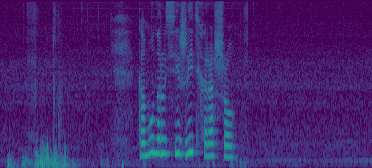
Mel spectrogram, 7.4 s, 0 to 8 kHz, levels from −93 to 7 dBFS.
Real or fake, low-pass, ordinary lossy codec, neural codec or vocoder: real; none; none; none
